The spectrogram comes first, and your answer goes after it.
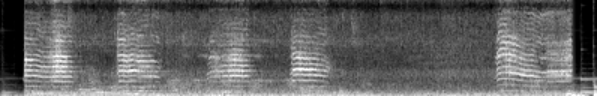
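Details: Otters at the Bronx Zoo's Jungle World exhibit, squealing: five bursts of high, harmonic, wavering squeals, each lasting under a second, over a steady background of music.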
